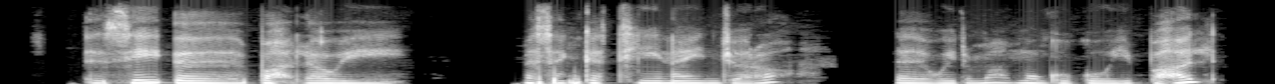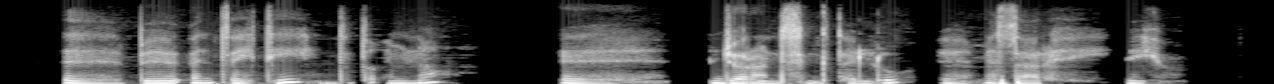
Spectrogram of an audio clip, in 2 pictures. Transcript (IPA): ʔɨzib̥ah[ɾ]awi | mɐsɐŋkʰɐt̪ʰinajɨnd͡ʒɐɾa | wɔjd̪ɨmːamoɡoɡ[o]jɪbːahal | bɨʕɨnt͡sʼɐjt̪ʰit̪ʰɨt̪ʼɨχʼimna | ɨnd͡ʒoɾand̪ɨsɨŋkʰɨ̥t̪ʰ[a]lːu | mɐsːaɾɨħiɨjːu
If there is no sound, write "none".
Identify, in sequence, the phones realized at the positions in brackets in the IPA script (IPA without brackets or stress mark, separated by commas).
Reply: l, o, ɐ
